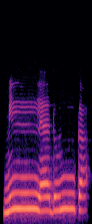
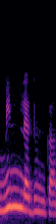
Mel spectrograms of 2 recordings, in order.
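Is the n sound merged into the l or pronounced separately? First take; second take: merged; pronounced. First: The n is merged into the following l. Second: The n is pronounced separately before the l. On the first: The speaker calls it right. "मिन नून हमारा छुप जाएगा" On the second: The speaker calls it wrong. "मैं यहाँ पे ऐसे नहीं बोल रही"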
